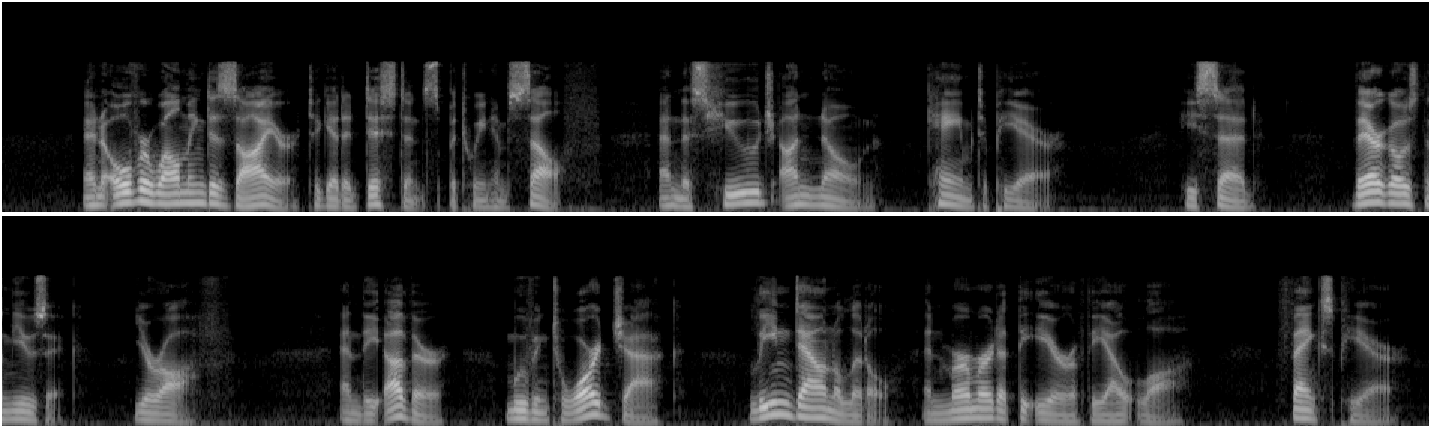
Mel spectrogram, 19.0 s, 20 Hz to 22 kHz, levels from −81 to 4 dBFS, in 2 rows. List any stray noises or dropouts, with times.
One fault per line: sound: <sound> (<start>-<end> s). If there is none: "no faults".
no faults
